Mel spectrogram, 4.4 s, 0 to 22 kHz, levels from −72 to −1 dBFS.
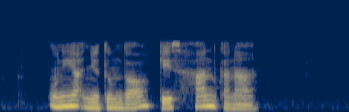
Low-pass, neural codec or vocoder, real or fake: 5.4 kHz; none; real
